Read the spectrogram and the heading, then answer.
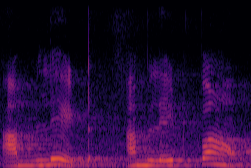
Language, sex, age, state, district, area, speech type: Goan Konkani, female, 18-30, Goa, Murmgao, rural, spontaneous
